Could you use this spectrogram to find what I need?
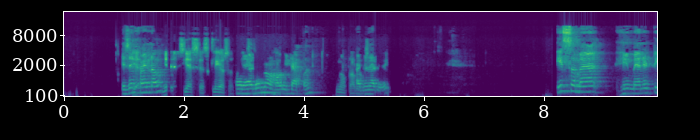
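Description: An older man speaks calmly and at length over an online call.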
